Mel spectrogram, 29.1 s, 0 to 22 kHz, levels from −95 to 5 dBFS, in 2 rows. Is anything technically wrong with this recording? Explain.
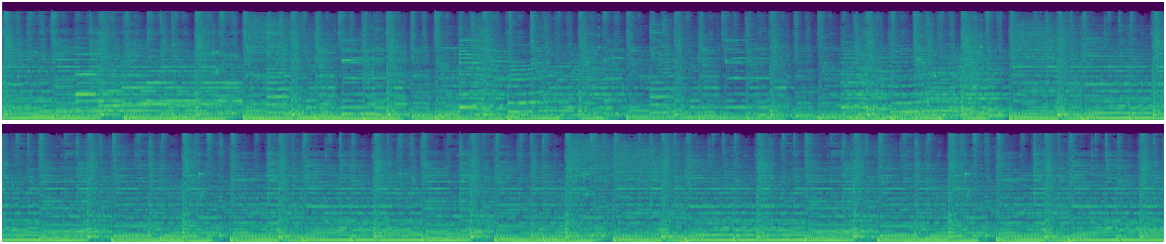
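Yes. From 6.63 to 10.51 s there is channel delay (comb filtering): one channel lags the other by roughly 10 ms, and when the two are summed to mono the shared content cancels at regularly spaced frequencies, starting low, around 40 Hz, and repeating up the spectrum. The sound turns hollow and phasey. Unlike a flanger, the notches stay fixed rather than sweeping.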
